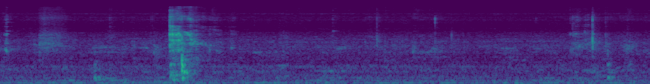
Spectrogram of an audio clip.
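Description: A steel ladle stirring thin semolina batter in a glass bowl, with one sharp clink about a second and a half in and a few lighter knocks of the ladle against the bowl.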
